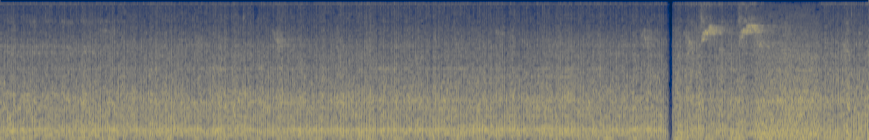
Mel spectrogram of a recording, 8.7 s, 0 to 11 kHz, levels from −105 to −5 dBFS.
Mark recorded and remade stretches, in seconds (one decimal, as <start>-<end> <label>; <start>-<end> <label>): 0.0-7.5 remade; 7.5-8.2 recorded; 8.2-8.7 remade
